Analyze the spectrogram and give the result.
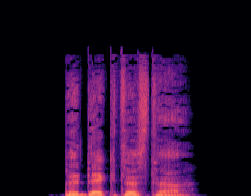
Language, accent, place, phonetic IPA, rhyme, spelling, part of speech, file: German, Germany, Berlin, [bəˈdɛktəstɐ], -ɛktəstɐ, bedecktester, adjective, De-bedecktester.ogg
- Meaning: inflection of bedeckt: 1. strong/mixed nominative masculine singular superlative degree 2. strong genitive/dative feminine singular superlative degree 3. strong genitive plural superlative degree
